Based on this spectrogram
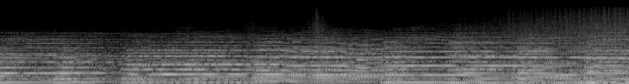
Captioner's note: audience continues cheering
